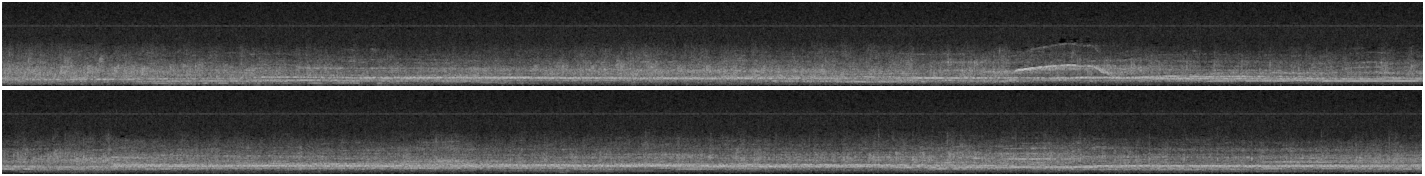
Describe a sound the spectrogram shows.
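A crowd chatters and murmurs in a large echoing hall.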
